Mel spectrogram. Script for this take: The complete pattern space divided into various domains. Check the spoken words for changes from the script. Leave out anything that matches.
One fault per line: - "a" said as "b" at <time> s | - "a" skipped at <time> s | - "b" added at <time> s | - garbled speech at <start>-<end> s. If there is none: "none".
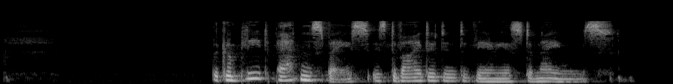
- "is" added at 3.7 s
